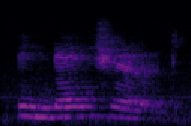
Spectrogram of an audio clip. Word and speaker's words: endangered: Endangered. Endangered. Endangered. They are adjective and threatened stressed on the first syllable, while endangered stressed on the second syllable.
